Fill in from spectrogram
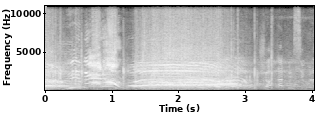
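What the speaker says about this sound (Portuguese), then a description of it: "Barulho para as rimas de Mineiro!" A loud, close crowd at a Rio de Janeiro street rap battle roars and yells for the rapper Mineiro, with shouting voices swelling into a sustained cheer that fades after about three seconds.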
